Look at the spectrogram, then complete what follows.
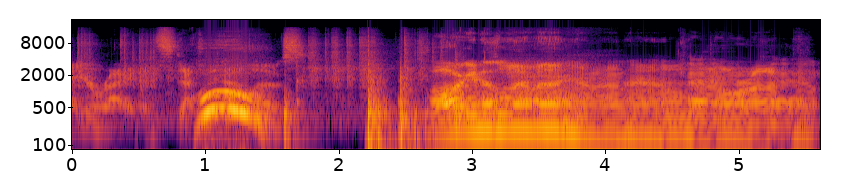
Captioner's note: grumbles mightily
